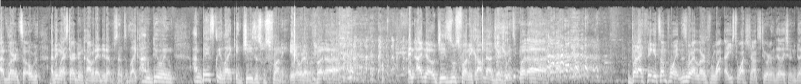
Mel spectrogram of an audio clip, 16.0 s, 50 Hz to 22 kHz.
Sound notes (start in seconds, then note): 6.2 laughter; 10.9 laughter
